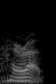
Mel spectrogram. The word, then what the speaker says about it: Harat: Joining us now, director and editor for the short film Harat. Am I pronouncing that correctly? – Yes, Harat.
